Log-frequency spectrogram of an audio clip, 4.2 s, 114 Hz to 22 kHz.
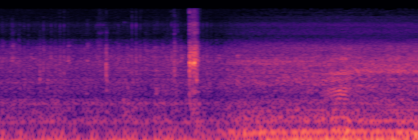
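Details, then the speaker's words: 1993 Suzuki Esteem sedan, engine started at idle: it catches and holds a low, smooth, even idle with no knocks or misses; normal idle. "Mari kita hidupkan untuk mesinnya ya Nah daftar nah ini suaranya halus dan akhirnya juga menyala"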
